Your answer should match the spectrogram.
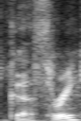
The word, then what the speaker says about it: Guthrie: He grew up in Kentucky, where he ended up taking over the family farm in a place called, I think, Guthrie is how it would be pronounced. – Guthrie, yeah.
